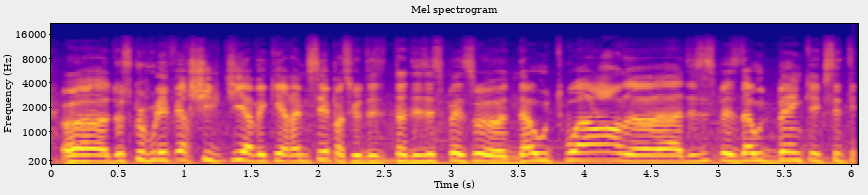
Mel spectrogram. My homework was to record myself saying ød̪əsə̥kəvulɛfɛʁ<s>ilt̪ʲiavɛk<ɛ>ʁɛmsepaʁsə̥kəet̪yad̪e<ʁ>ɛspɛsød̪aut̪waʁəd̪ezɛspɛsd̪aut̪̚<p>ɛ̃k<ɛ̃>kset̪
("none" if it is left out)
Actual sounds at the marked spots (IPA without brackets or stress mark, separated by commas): ʃ, ɛ, z, b, ɛ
